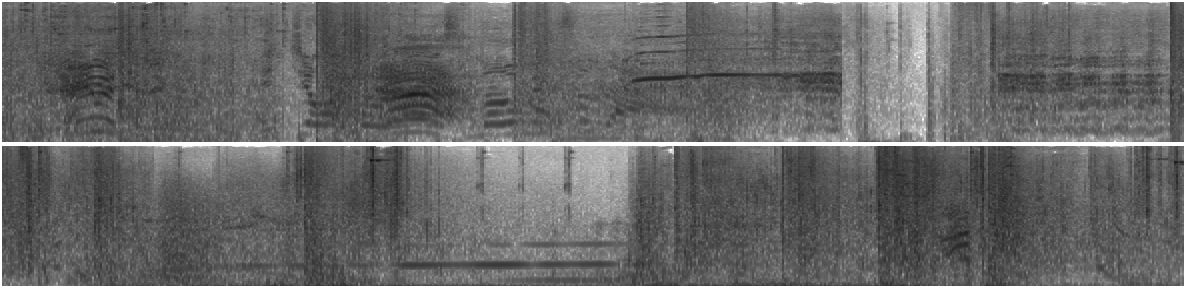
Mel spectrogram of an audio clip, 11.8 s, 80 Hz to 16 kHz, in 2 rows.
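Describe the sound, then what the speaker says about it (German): Horses ridden past by other riders in the Red Dead Redemption 2 video game neigh and whinny loudly, with hoof clatter and distant gunfire bursts mixed in while someone talks over the game sound. "es reiten tatsächlich einfach nur Leute vorbei"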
